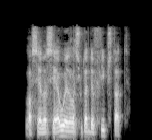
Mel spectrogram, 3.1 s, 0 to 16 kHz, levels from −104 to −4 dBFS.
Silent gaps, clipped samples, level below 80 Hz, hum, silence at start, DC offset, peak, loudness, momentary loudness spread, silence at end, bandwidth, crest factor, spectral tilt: none; under 0.1%; -58 dBFS; none; 0.5 s; under 0.1%; -2 dBFS; -16 LUFS; 10 LU; 0.65 s; 8 kHz; 16 dB; -3 dB/octave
